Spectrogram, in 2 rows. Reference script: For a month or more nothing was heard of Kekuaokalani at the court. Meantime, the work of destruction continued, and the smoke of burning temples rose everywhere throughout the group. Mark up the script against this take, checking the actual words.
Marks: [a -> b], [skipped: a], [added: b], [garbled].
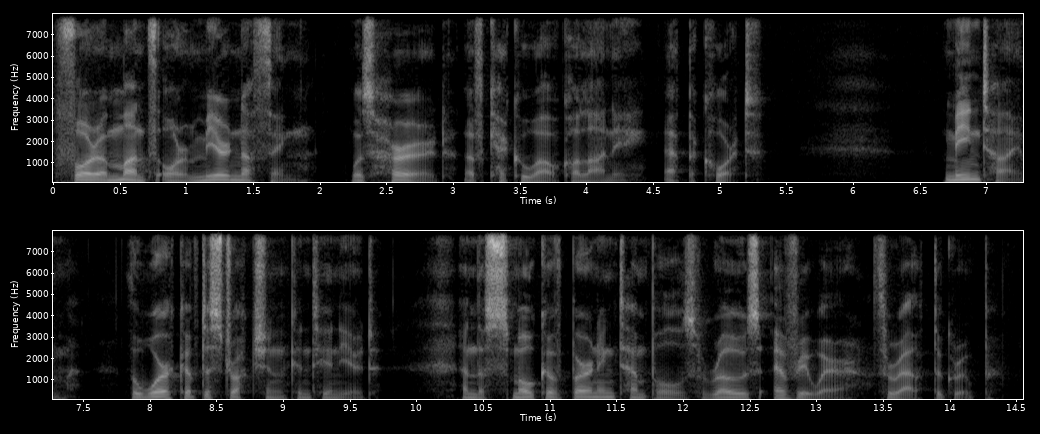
For a month or [more -> mere] nothing was heard of Kekuaokalani at the court. Meantime, the work of destruction continued, and the smoke of burning temples rose everywhere throughout the group.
